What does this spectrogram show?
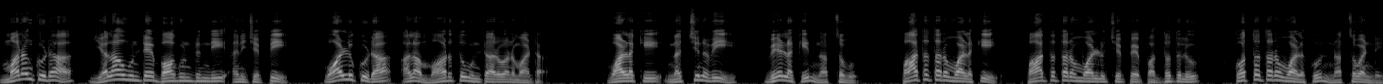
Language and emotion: Telugu, neutral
